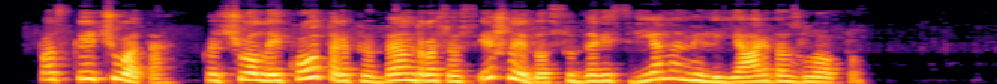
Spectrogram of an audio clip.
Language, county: Lithuanian, Vilnius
